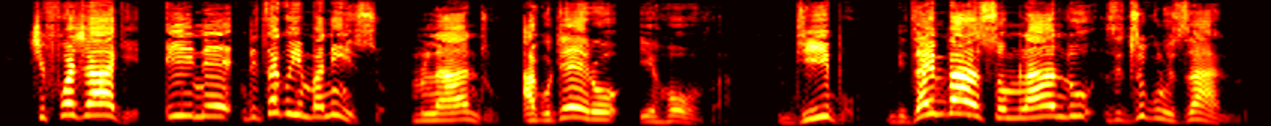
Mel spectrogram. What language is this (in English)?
Nyanja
